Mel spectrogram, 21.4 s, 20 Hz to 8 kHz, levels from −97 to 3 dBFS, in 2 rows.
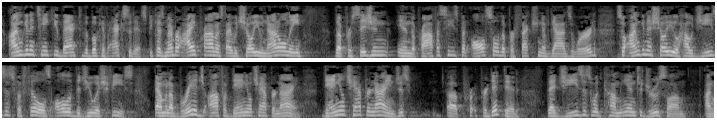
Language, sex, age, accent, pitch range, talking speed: English, male, 30-49, American, 140-175 Hz, 195 wpm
